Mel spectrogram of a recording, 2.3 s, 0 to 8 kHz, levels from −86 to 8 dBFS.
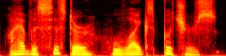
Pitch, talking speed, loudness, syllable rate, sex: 120 Hz, 185 wpm, -18 LUFS, 5.0 syllables/s, male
